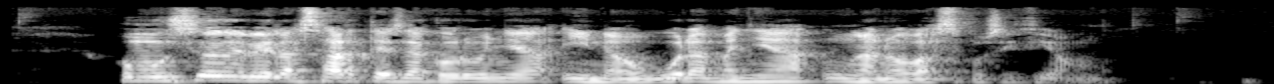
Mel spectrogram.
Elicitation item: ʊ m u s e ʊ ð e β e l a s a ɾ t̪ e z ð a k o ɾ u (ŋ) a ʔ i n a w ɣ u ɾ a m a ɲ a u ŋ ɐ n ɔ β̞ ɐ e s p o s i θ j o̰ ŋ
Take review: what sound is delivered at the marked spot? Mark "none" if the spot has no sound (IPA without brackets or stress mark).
ɲ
